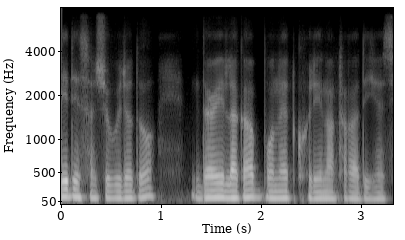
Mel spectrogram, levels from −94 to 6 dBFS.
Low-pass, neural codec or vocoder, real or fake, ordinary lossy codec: 7.2 kHz; codec, 24 kHz, 0.9 kbps, WavTokenizer, large speech release; fake; none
